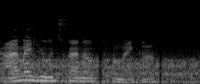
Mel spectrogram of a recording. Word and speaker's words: jamaica: So J is spelled with H. So Jamaica is Jamaica.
